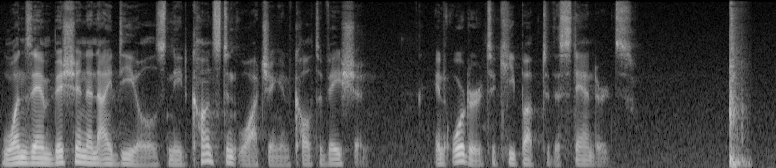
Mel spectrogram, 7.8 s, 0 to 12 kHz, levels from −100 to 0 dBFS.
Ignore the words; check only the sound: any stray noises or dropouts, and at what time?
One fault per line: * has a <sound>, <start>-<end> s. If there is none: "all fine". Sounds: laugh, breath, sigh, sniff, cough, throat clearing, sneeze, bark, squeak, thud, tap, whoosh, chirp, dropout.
* has a thud, 7.3-7.5 s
